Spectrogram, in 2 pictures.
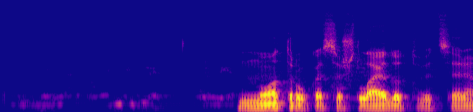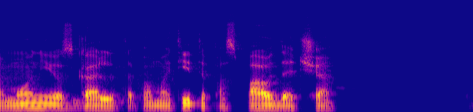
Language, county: Lithuanian, Klaipėda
